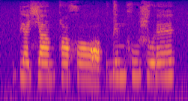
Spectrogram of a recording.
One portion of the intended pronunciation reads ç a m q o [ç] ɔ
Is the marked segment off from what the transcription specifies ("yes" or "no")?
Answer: yes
